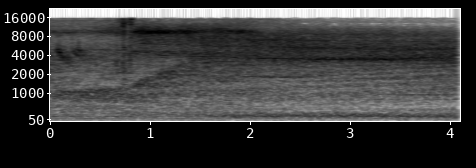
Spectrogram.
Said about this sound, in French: D'après le bruit d'accélération que font les moteurs, on peut affirmer que c'est un avion qui décolle. Il est à pas plus de 300 mètres du sol, ce qui confirme que c'est une zone urbaine importante.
